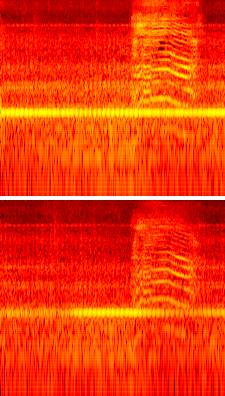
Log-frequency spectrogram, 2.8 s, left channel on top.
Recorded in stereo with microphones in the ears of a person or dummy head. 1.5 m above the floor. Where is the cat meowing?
30° left (ahead or behind), 1.5 m.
